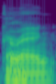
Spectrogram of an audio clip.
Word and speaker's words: Kerrang!: Is that how you pronounce Kerrang! it? Kerrang, yeah.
